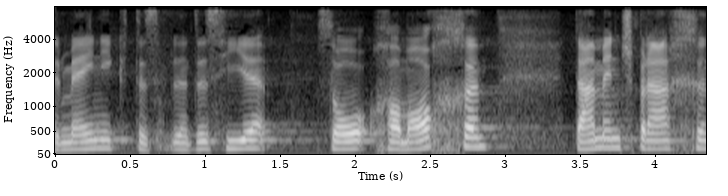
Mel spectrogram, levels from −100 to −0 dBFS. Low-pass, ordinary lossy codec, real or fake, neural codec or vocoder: 7.2 kHz; none; real; none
